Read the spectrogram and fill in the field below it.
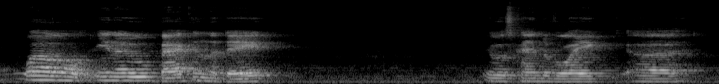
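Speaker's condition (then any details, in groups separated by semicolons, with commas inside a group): Cerebral palsy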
